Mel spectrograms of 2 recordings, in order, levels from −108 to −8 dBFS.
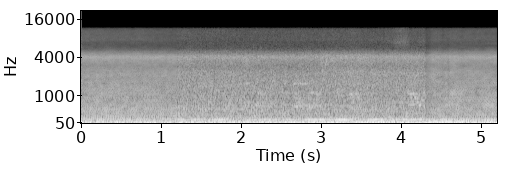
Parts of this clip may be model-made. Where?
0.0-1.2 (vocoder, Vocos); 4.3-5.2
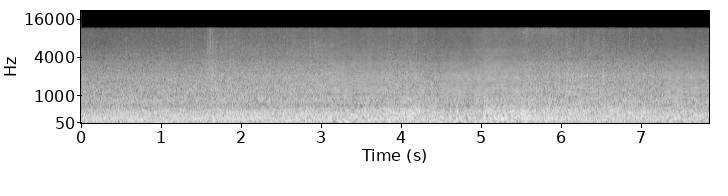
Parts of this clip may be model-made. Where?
3.1-3.8 (vocoder, Vocos); 4.5-5.5; 7.3-7.9

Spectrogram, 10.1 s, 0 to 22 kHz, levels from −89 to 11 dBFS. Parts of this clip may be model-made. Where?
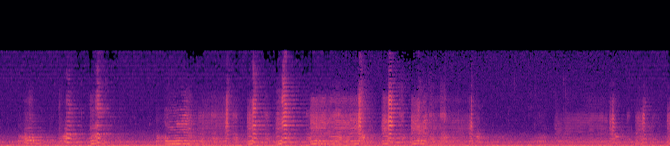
0.0-5.0 (vocoder, Vocos); 9.4-10.1

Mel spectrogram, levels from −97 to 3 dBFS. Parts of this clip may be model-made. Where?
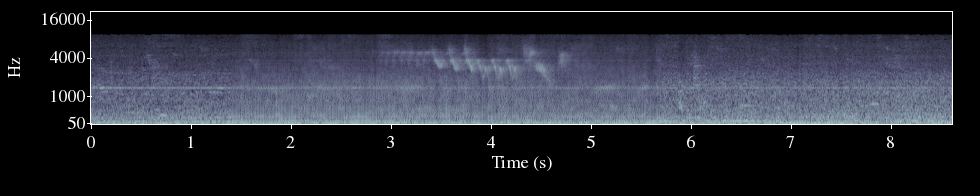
1.4-5.7 (vocoder, Vocos)

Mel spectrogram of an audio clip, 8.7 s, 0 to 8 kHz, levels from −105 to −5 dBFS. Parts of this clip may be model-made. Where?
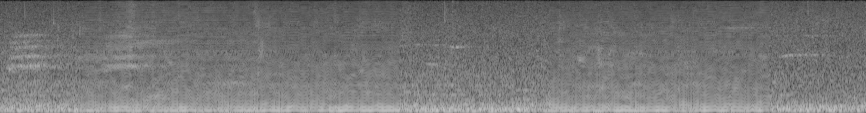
0.8-4.0 (vocoder, Vocos); 5.5-7.7

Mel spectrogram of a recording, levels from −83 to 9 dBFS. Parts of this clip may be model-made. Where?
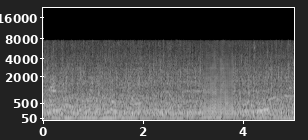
3.2-3.8 (vocoder, Vocos)

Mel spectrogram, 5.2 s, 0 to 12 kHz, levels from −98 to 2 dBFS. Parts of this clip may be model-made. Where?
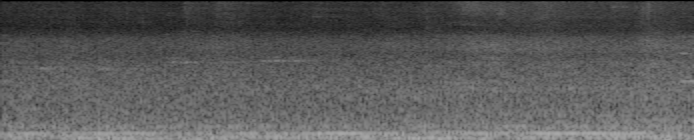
0.0-0.7 (vocoder, Vocos)

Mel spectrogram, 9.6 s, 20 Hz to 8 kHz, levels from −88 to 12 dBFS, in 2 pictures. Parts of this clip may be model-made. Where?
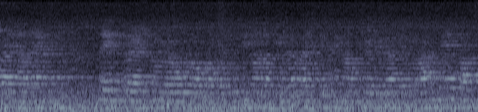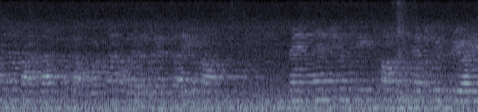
2.6-3.2 (vocoder, Vocos); 5.8-6.8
